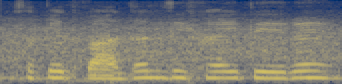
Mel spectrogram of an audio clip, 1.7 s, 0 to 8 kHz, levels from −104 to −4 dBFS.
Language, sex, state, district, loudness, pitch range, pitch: Hindi, female, Goa, North and South Goa, -25 LUFS, 230-235 Hz, 230 Hz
